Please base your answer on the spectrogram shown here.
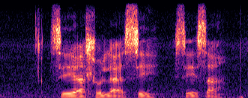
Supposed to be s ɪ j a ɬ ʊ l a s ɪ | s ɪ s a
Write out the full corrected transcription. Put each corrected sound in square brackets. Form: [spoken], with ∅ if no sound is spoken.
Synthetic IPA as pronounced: s ɪ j a ɬ ʊ l a s ɪ | s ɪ s a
